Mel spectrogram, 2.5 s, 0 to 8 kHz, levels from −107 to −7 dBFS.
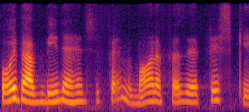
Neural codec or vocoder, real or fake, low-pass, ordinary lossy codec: codec, 24 kHz, 0.5 kbps, DualCodec; fake; 7.2 kHz; none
